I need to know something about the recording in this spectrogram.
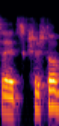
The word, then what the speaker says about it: Krzysztof: So as you mentioned, my name is Polish. It's a little bit difficult to pronounce. It's Krzysztof, but it's all good.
